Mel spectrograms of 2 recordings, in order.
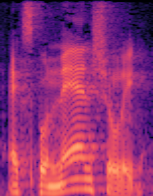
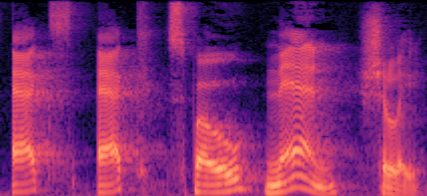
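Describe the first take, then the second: First: "Exponentially" joined up, falling after NEN; stress on NEN. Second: "exponentially" very slow, EX, po, NEN, shuh-lee; syllable by syllable. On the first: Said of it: "où se trouve l'accent tonique". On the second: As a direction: separate every syllable of "exponentially", stress NEN. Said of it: "on remet un petit coup d'accent tonique au début". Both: Shown as a demonstration.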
